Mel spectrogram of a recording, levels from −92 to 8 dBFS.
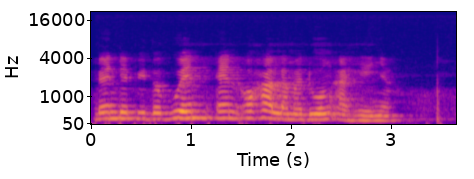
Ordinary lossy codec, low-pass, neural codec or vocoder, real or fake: none; 19.8 kHz; vocoder, 44.1 kHz, 128 mel bands every 256 samples, BigVGAN v2; fake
